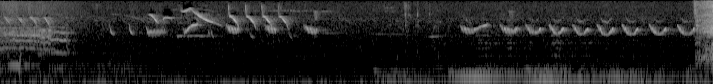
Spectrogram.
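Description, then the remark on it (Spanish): Small birds sing varied songs, with quick chirps and sweeping whistles early on, then a steady run of repeated, bouncing notes, all over a low, constant background rumble. “El canto de esos pajaritos que varía tanto, me encanta.”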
